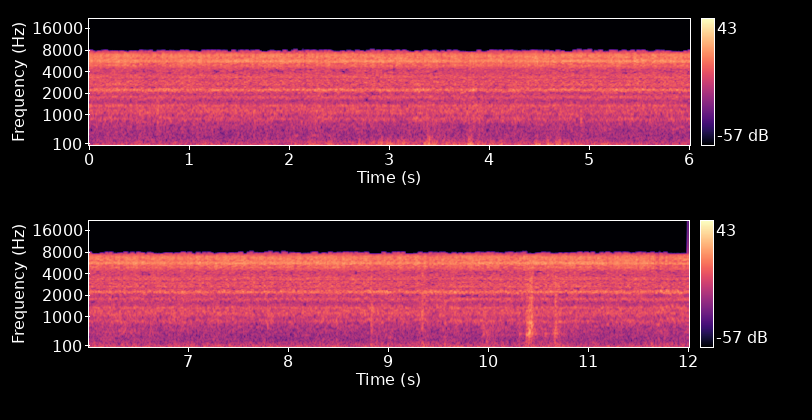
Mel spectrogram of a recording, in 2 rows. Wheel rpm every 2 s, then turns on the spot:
110, 110, 110, 120, 110, 120.
none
